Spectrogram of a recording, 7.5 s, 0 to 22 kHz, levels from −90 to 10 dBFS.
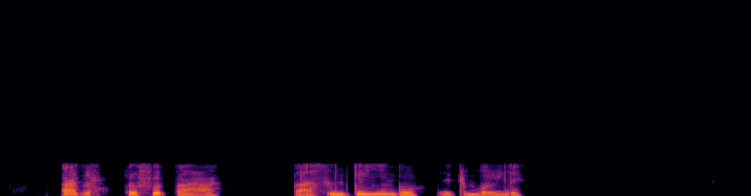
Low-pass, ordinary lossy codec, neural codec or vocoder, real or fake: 3.6 kHz; Opus, 64 kbps; codec, 24 kHz, 1 kbps, SNAC; fake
